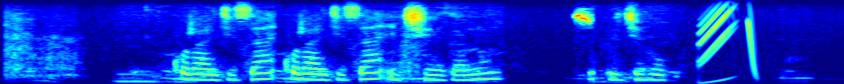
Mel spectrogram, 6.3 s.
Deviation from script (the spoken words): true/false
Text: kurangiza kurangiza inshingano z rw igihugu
false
